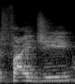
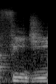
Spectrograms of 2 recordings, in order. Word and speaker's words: 5G: made it's called it's you pronounce it 5G or not not fij it's 5G uh this just this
